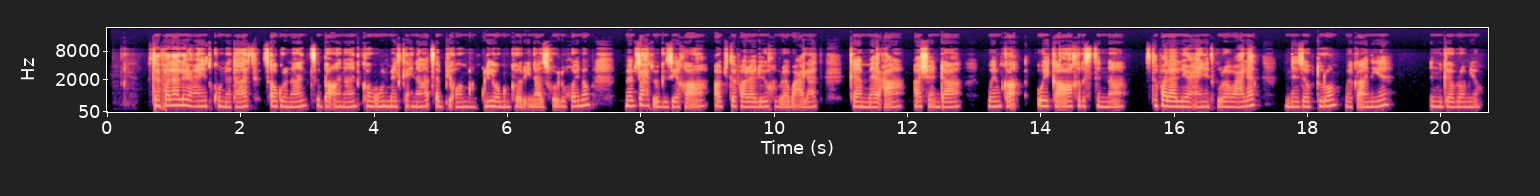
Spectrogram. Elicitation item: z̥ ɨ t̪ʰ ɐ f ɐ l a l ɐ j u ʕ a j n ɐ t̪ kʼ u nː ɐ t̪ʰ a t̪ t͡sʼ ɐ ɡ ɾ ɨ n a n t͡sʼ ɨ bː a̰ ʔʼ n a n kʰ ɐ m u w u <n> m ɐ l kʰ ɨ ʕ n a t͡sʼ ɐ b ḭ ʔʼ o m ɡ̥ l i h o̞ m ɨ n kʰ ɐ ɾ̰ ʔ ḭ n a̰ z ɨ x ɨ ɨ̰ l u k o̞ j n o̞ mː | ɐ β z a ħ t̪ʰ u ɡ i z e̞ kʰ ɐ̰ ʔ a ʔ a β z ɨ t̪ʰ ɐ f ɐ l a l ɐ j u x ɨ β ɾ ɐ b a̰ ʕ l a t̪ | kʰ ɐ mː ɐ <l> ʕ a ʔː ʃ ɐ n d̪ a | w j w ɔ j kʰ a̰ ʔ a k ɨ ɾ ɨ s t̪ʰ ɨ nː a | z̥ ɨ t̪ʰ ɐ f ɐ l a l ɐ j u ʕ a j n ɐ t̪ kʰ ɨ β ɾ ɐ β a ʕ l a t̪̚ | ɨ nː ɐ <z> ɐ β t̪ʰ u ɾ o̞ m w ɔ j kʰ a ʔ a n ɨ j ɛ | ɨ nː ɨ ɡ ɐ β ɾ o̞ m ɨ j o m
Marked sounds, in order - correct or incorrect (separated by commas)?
correct, incorrect, correct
